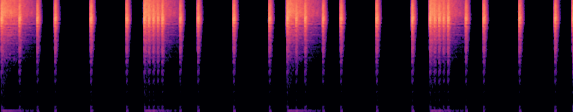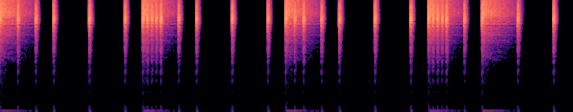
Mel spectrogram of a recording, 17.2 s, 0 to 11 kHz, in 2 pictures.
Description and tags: Hi-Hat Loop 5 (112 bpm)
Hi-Hat loop at 112 bpm. Good for hip-hop/rap beats.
